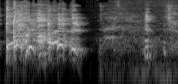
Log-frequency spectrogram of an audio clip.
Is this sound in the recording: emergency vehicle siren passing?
no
